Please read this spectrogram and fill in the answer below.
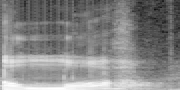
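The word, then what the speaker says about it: الله: Kemudian berikutnya, karena ini adalah lafzul jalalah kalimat Allah. Kalau sebelumnya berharakat fathah dibaca tebal, Allah. Kalau sebelumnya harakat kasrah bismillah. Enggak boleh bilang bismillah.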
